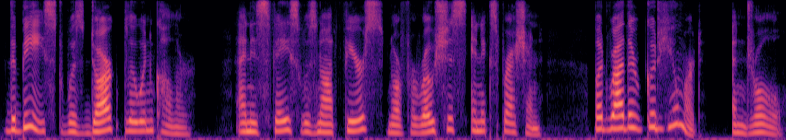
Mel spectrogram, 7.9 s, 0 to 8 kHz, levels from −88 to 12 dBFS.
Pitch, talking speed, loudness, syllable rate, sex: 200 Hz, 175 wpm, -21 LUFS, 4.9 syllables/s, female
